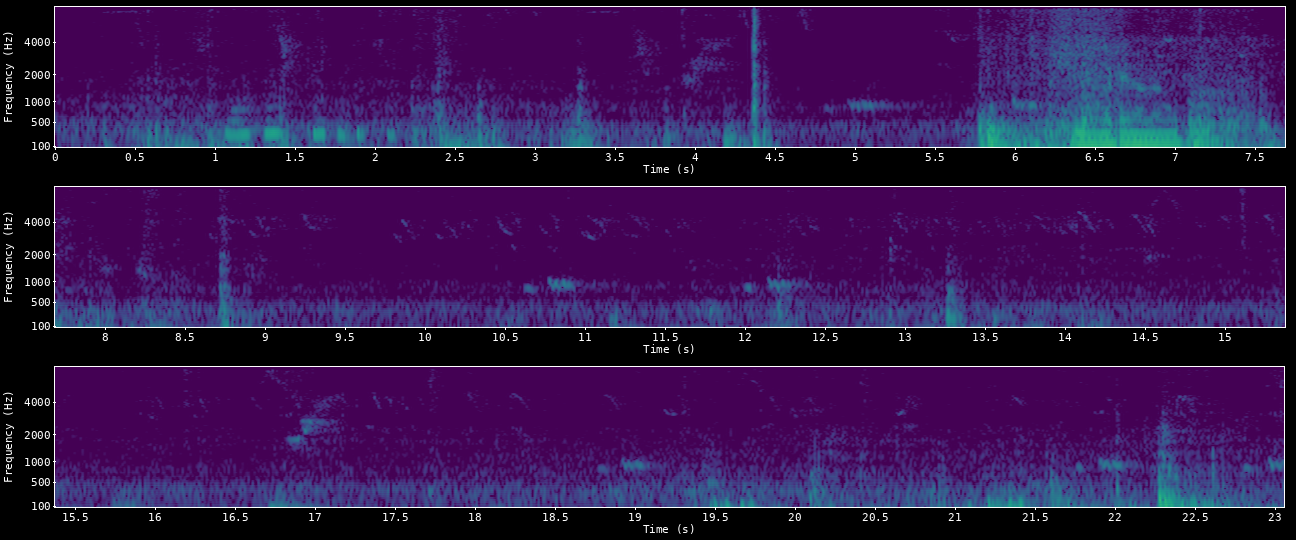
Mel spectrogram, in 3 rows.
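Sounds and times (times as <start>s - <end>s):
faint bird chirps: 3.5s - 17.6s, 18.2s - 23.0s.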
